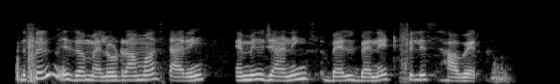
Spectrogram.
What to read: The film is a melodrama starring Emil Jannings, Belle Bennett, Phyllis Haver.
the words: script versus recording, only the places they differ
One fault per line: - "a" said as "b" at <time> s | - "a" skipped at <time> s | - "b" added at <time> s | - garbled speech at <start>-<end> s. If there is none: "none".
none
